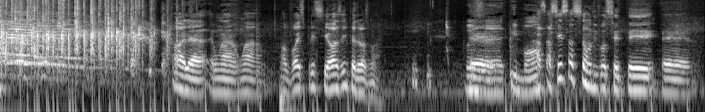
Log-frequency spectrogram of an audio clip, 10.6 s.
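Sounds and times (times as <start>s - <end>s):
audience applause: 0.0s - 2.6s
speech: 2.6s - 10.5s.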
